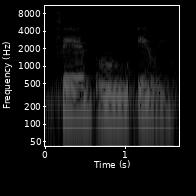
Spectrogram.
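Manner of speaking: February drawn out slowly, feb-ru-ary. Shown as a demonstration. Showing viewers the right way, slowly. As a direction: stretch every syllable of February. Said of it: "That's how you say it".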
